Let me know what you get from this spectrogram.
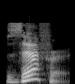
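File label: "zaffre", British English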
